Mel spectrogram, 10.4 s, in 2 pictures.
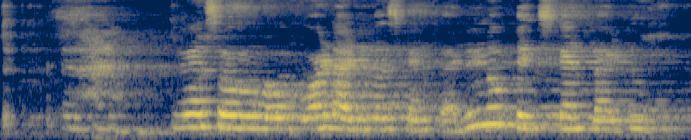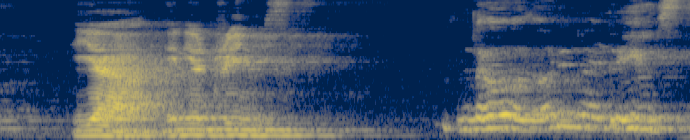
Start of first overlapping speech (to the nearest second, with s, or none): none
